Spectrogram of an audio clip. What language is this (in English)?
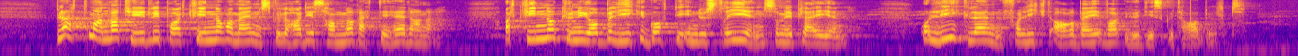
Norwegian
